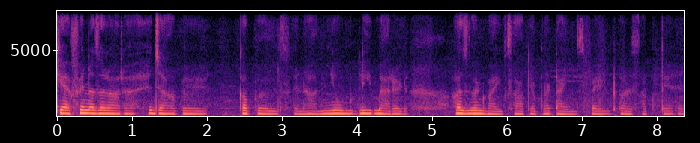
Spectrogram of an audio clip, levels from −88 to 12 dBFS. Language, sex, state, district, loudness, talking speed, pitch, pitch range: Hindi, female, Jharkhand, Sahebganj, -20 LUFS, 145 wpm, 205 Hz, 195-215 Hz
